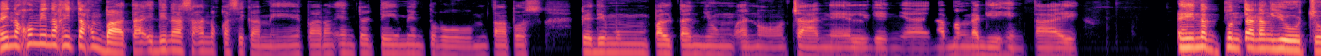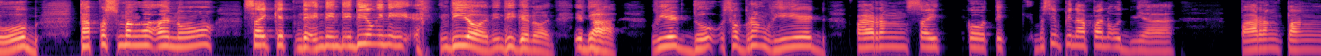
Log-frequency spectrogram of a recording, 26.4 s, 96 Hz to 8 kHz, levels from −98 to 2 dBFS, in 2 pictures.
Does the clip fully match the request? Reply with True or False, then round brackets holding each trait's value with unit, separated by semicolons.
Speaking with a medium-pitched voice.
True (165 Hz)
